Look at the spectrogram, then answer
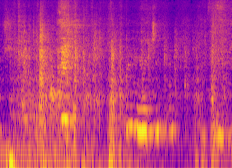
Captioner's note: laughs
